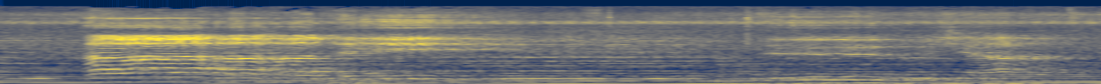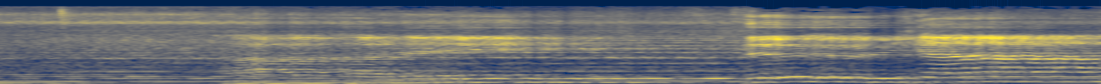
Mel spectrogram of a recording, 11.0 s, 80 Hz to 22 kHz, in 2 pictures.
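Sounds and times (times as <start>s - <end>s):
man singing into a microphone: 0.3s - 2.8s, 3.8s - 5.6s, 6.6s - 11.0s.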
